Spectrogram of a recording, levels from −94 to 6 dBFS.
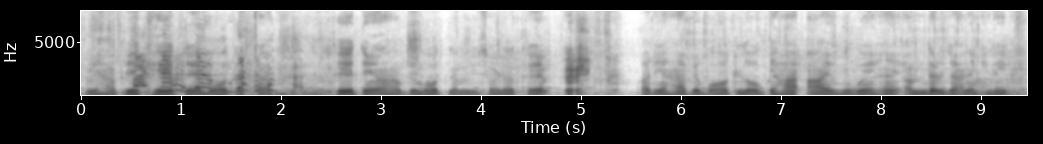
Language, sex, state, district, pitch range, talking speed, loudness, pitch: Hindi, male, Chhattisgarh, Sarguja, 125-140 Hz, 170 wpm, -30 LUFS, 135 Hz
